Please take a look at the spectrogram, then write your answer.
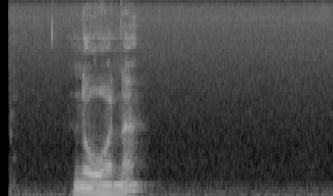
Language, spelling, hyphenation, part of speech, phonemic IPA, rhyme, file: Norwegian Bokmål, nåene, nå‧en‧e, noun, /ˈnoːənə/, -ənə, Nb-nåene.ogg
- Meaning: definite plural of nåe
